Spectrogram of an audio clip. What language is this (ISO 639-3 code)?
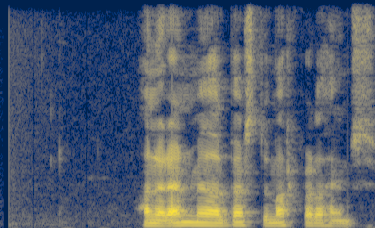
isl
